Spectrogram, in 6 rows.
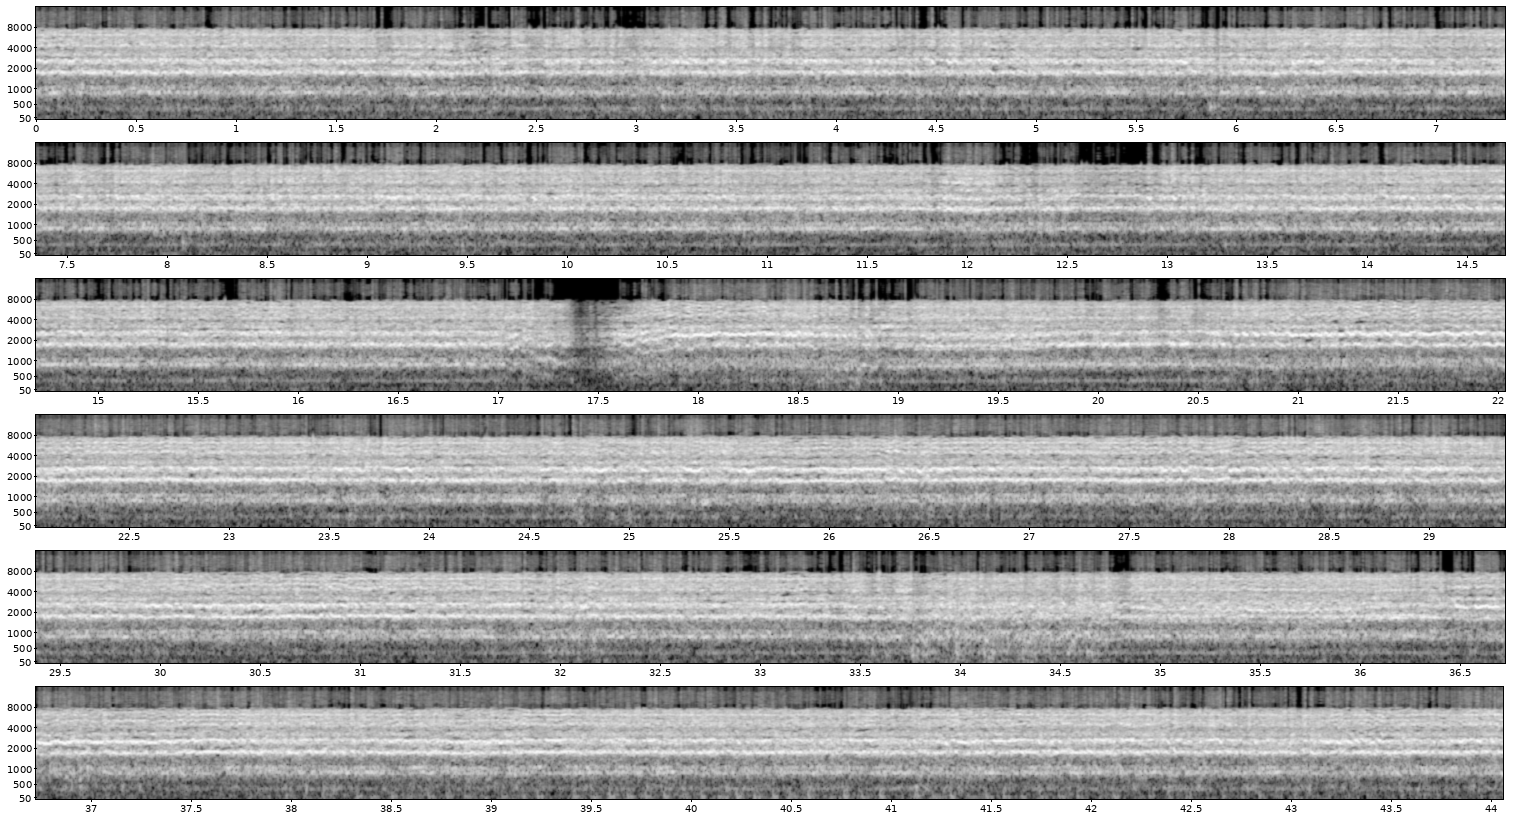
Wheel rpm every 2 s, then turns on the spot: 230, 230, 240, 230, 240, 230, 230, 230, 180, 200, 220, 230, 230, 220, 230, 220, 230, 220, 220, 230, 230, 230.
none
